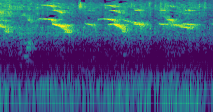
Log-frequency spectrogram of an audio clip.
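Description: Birds chirping: a run of short, high chirps, each sliding down in pitch, several a second, over a low steady rumble.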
